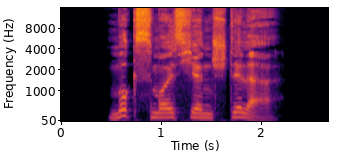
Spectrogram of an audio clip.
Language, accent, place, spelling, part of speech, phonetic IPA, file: German, Germany, Berlin, mucksmäuschenstiller, adjective, [ˈmʊksˌmɔɪ̯sçənʃtɪlɐ], De-mucksmäuschenstiller.ogg
- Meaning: inflection of mucksmäuschenstill: 1. strong/mixed nominative masculine singular 2. strong genitive/dative feminine singular 3. strong genitive plural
